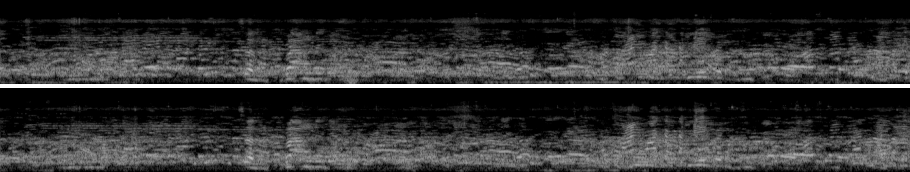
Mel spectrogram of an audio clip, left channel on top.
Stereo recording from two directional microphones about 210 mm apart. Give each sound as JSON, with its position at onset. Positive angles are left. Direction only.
{"t": 2.5, "sound": "speech", "side_deg": -50}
